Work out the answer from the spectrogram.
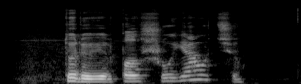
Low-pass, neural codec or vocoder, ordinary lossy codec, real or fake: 14.4 kHz; none; AAC, 96 kbps; real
